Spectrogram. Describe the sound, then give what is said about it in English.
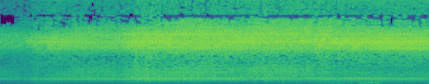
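A construction drill whines steadily and continuously, growing louder after a moment and holding a harsh, high buzzing roar throughout, with no talking over it. “A construction drill.”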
